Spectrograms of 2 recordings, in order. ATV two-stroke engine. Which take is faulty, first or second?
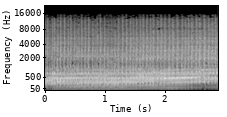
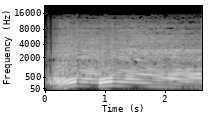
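first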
